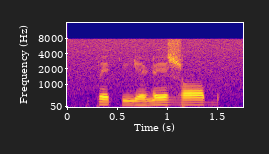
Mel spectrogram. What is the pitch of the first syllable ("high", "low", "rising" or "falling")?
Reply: high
